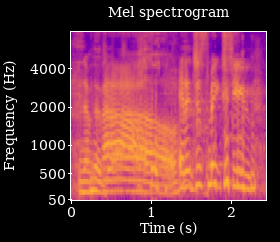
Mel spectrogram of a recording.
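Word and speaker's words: Nabal: Abigail's husband and I love the Hebrew pronunciation of his name it's nval so just say it with me Nal and it just makes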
